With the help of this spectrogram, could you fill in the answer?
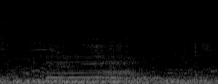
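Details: Khillar cattle at a village fair in Kole, Sangola taluka, Solapur district, held 18–22 May 2024, where Khillar young bulls and bullocks are offered for sale; one short, low, steady-toned moo under a murmur of crowd noise.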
